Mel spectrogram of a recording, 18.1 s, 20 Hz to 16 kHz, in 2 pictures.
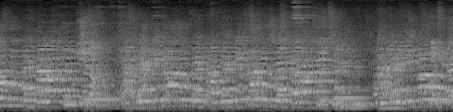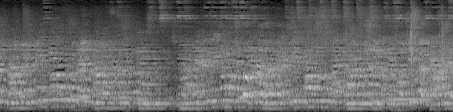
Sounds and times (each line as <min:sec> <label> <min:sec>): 0:00.0 singing 0:18.1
